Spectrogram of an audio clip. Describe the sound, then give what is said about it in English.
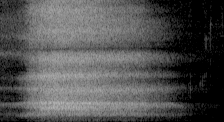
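A deep, full breath is exhaled slowly during a guided relaxation, a soft airy hiss that swells quickly, holds, then fades away over about two seconds. “Let's go ahead and take another deep, deep, deep full breath. And let it out.”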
